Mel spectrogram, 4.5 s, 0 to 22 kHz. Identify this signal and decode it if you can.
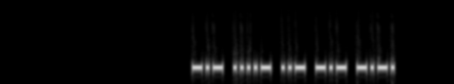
Morse code, heard as a keyed tone, about 36 wpm, 700 Hz. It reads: K4UKC
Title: USA Call Signs - 5 Characters - Repeated 3x - 35wpm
